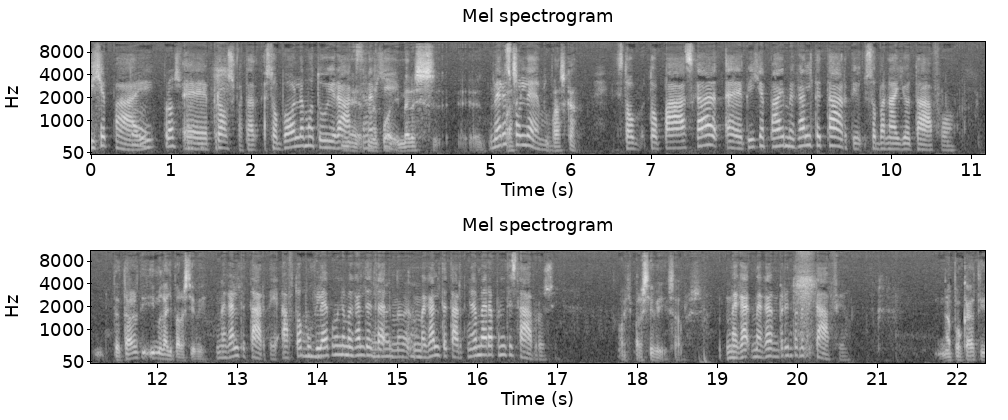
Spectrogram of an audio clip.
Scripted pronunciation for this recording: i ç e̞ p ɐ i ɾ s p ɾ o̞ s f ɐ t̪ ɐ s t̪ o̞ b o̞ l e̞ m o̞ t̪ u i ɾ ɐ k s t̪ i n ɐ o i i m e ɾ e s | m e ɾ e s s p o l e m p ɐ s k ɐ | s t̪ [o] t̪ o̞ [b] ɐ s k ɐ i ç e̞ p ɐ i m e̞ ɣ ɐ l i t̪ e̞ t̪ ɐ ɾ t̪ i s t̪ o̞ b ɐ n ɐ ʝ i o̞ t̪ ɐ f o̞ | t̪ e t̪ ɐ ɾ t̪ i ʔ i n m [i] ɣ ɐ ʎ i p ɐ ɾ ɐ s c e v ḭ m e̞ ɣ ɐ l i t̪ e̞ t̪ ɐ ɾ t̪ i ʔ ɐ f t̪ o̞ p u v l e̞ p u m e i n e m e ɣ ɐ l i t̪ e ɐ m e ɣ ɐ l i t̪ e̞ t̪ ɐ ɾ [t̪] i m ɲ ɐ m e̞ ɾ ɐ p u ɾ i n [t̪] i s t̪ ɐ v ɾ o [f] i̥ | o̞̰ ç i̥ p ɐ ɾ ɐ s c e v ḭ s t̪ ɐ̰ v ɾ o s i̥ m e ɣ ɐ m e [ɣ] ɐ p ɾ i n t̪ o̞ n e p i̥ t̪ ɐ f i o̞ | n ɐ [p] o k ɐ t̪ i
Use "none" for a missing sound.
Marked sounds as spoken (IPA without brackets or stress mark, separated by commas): o, p, e, t̪, t̪, s, ɣ, p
